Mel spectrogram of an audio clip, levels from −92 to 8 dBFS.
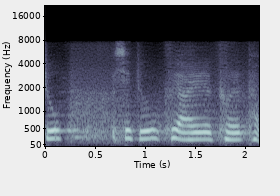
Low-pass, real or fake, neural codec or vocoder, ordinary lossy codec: none; fake; codec, 16 kHz, 0.5 kbps, FunCodec, trained on Chinese and English, 25 frames a second; none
